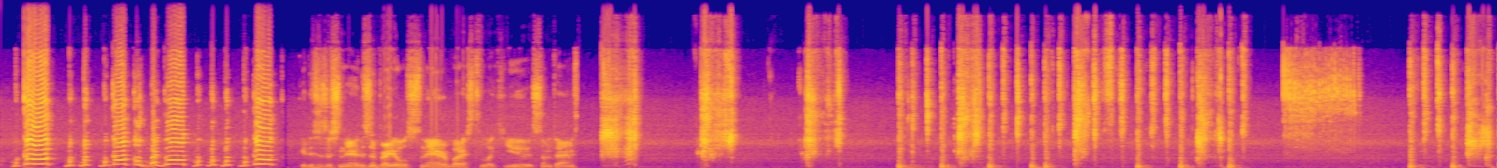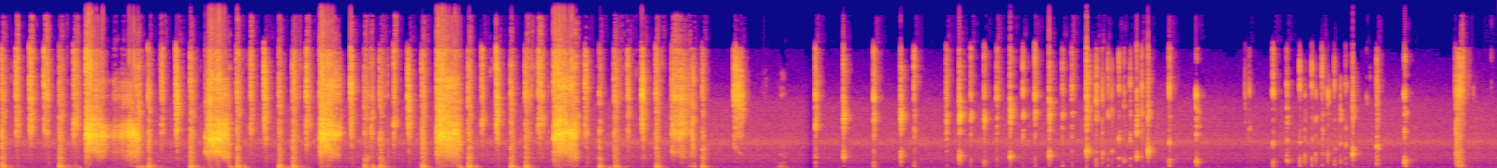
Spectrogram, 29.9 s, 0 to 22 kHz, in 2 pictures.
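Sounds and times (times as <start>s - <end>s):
beatbox rhythm: 6.0s - 6.4s, 7.0s - 7.4s, 8.0s - 29.8s
beatbox hiss: 6.0s - 7.4s, 8.0s - 29.8s.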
